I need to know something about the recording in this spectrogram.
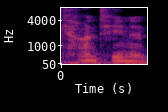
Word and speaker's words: Quarantäne: hassen ich habe recherchiert das wort kommt bei uns im sprach gewordenen aus dem französischen und als ursprünglicher heißen lücke hand an und deshalb ist quarantäne tatsächlich die richtige aussprache kleines erlebnis was ich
